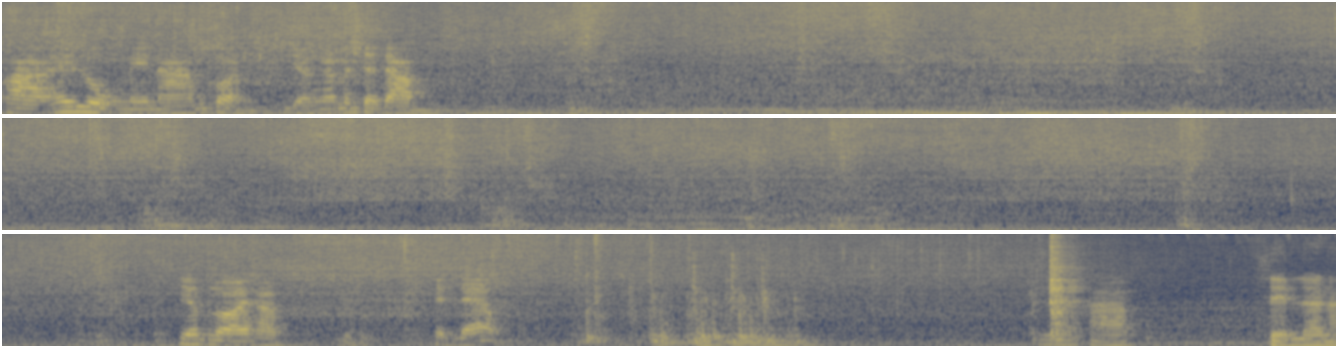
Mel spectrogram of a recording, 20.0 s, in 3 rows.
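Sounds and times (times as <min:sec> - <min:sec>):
food sizzling in a pan: 0:00.0 - 0:19.0
spatula scraping a pan: 0:00.9 - 0:12.9.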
